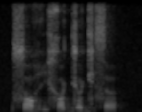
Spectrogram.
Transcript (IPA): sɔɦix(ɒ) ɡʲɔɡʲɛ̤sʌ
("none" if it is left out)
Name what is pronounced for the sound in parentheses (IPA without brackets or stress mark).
ɒ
